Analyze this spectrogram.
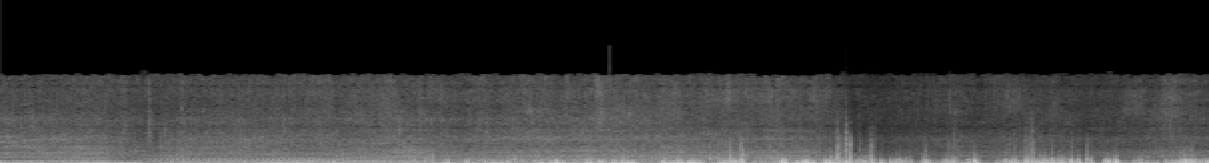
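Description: Motorcycle engine running while riding, with wind buffeting the microphone, the buffeting turning gusty about four seconds in.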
